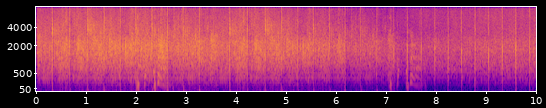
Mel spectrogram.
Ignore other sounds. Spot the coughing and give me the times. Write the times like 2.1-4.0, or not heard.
1.9-2.8, 7.0-7.8.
